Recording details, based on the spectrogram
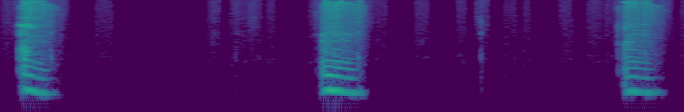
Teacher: And then ing sound, ing, ing, ing. Ing sound is nasal voice on velar dorsal place.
